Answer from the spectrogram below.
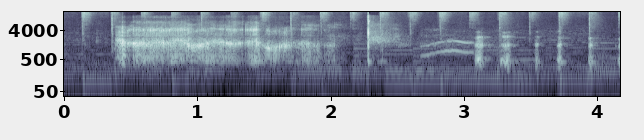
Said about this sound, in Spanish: la gente tiene que escuchar la botellita, vamos a darle para Salud. Bueno, esto es de lata.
